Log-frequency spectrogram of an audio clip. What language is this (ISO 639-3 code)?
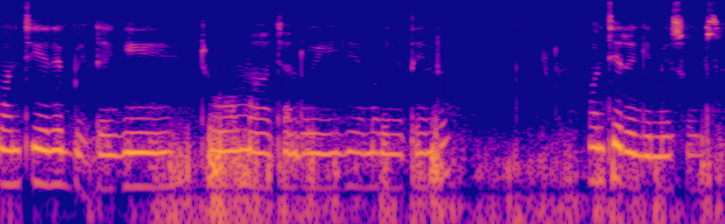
luo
